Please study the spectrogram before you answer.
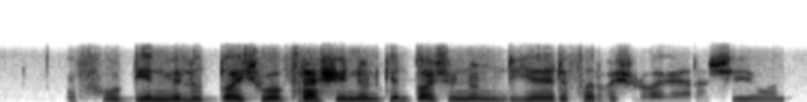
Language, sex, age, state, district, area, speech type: Kashmiri, male, 18-30, Jammu and Kashmir, Anantnag, urban, conversation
